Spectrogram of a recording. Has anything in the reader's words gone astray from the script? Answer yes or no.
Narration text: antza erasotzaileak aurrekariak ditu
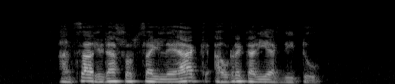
no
